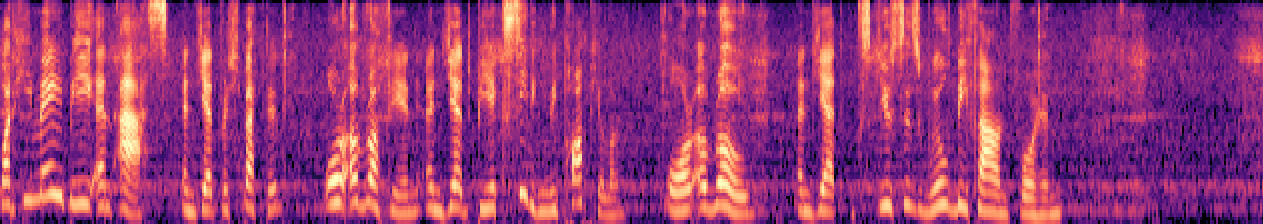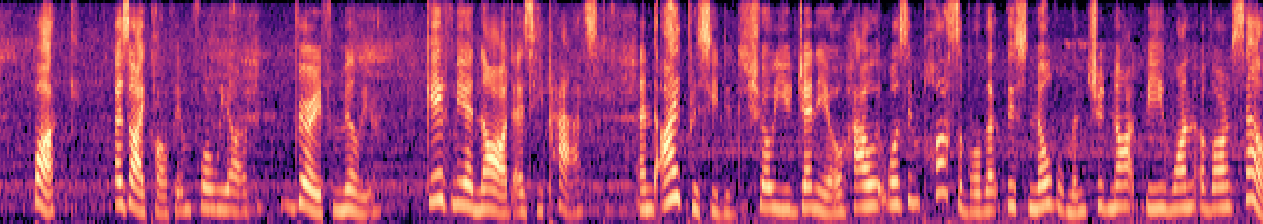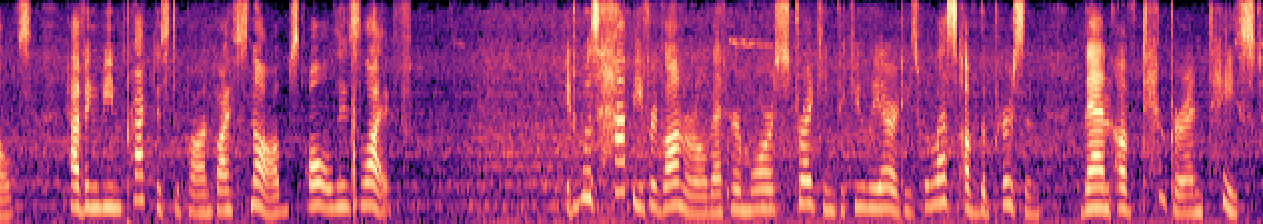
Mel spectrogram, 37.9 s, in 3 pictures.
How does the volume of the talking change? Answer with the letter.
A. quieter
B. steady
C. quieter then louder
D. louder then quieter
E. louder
B.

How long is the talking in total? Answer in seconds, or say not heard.
34 s.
